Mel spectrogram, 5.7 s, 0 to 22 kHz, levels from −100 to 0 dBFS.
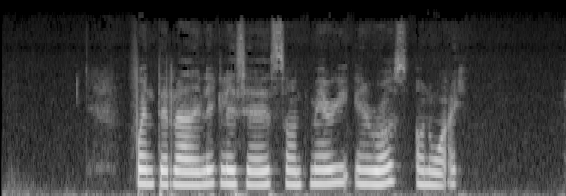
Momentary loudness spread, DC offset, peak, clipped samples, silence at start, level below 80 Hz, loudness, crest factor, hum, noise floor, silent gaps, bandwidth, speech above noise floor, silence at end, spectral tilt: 7 LU; under 0.1%; -2 dBFS; under 0.1%; 1.35 s; -44 dBFS; -18 LUFS; 16 dB; none; -56 dBFS; none; 13.5 kHz; 39 dB; 1.1 s; -5.5 dB/octave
